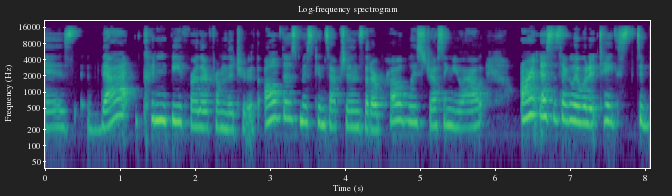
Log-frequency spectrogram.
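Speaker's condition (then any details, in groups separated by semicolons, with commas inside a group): No condition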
